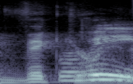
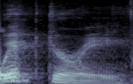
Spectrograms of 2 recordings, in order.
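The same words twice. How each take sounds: First: It begins with a V sound. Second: It begins with a W sound. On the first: The speaker calls it right. "V like vic like victory" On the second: The speaker calls it wrong. "So they it sounds like a W sound"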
